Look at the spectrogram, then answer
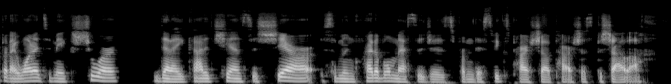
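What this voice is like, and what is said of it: Hoarse, slightly strained voice. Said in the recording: “hear from my voice, I have a little bit of a sore throat ... when my voice is more clear”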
